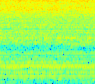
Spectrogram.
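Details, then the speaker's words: Suction machine in a simulation lab running loudly before a tracheostomy suctioning demonstration: steady loud whooshing roar at full setting. "for the demonstration I'm going to turn all this loud noise off and we'll demo how to suction a tray"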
